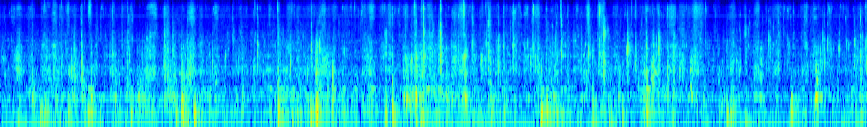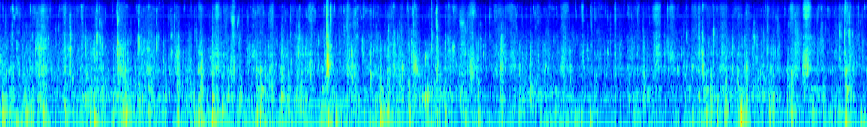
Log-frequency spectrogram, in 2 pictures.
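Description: A litter of puppies eating wet food together from a stainless steel feeding pan: a busy, irregular stream of lapping, smacking and chewing clicks, with occasional knocks against the metal pan.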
